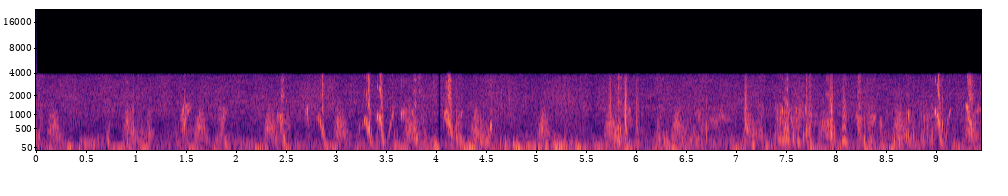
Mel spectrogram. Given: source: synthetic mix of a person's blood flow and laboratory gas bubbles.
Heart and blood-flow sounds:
Doppler ultrasound of blood flow; subclavian vein
0.00-0.07 s: bubbles
0.66-0.77 s: bubbles
0.88-1.19 s: bubbles
1.43-1.55 s: bubbles
1.81-1.92 s: bubbles
2.39-2.55 s: bubbles
2.68-2.76 s: bubbles
2.79-2.94 s: bubbles
3.19-3.92 s: bubbles
4.06-4.59 s: bubbles
5.75-5.96 s: bubbles
6.17-6.35 s: bubbles
6.43-7.01 s: bubbles
7.20-7.81 s: bubbles
7.88-8.15 s: bubbles
8.19-8.46 s: bubbles
8.54-9.15 s: bubbles
9.29-9.45 s: bubbles
From the record:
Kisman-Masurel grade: 232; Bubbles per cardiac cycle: several, 3 to 8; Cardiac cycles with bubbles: 50 to 99%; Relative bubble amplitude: moderate (0.250 to 0.450); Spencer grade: 3 (all of the cardiac periods contain showers or single bubble signals, but not dominating or overriding the cardiac motion signals); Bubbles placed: anywhere in the cardiac cycle

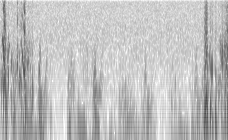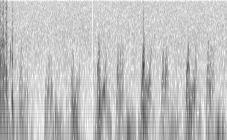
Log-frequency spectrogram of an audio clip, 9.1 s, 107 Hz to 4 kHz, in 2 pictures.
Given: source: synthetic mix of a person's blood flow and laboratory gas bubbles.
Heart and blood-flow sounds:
Doppler ultrasound of blood flow; precordium
0.00-0.68 s: bubbles
4.04-4.88 s: bubbles
From the record:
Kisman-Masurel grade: 222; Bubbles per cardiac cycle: several, 3 to 8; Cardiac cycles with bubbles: 10 to 50%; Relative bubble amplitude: moderate (0.250 to 0.450); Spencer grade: 2 (many but less than half of the cardiac periods contain bubble signals, singularly or in groups); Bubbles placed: only in the low amplitude regions of the cardiac cycle

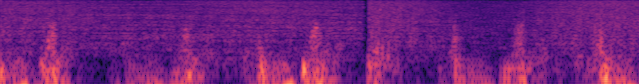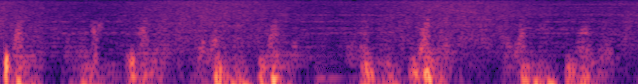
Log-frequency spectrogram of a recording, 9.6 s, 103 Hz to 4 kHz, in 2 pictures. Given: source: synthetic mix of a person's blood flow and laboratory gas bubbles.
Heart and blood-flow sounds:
Doppler ultrasound of blood flow; precordium
5.46-5.57 s: bubbles
From the record:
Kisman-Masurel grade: 111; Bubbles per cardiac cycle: 1 to 2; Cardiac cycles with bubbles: 1 to 10%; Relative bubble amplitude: barely perceptible (0.100 to 0.250); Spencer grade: 1 (occasional bubble signal discernible with the cardiac motion signal, with majority of cardiac periods free of bubbles); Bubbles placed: anywhere in the cardiac cycle

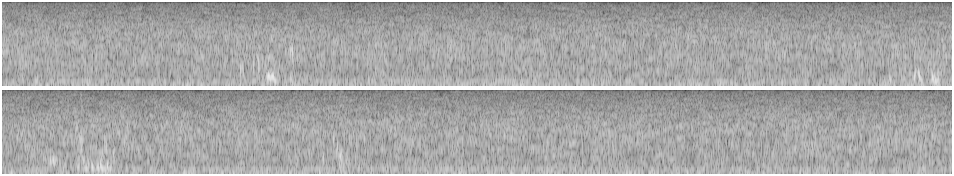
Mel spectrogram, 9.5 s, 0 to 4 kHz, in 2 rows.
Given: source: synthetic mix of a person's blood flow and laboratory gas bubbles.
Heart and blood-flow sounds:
Doppler ultrasound of blood flow; subclavian vein
1.17-1.49 s: bubbles
4.41-4.77 s: bubbles
4.96-5.34 s: bubbles
6.28-6.54 s: bubbles
From the record:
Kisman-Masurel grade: 221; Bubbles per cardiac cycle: several, 3 to 8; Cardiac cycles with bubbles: 10 to 50%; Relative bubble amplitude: barely perceptible (0.100 to 0.250); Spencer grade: 2 (many but less than half of the cardiac periods contain bubble signals, singularly or in groups); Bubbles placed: anywhere in the cardiac cycle

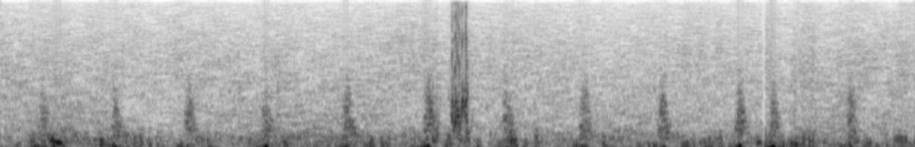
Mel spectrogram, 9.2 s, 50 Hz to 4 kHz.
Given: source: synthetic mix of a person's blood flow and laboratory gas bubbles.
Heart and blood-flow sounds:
Doppler ultrasound of blood flow; subclavian vein
4.28-4.42 s: bubbles
4.49-4.74 s: bubbles
From the record:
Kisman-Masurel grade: 211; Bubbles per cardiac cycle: several, 3 to 8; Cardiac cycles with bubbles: 1 to 10%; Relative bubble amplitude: barely perceptible (0.100 to 0.250); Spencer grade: 1 (occasional bubble signal discernible with the cardiac motion signal, with majority of cardiac periods free of bubbles); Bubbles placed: anywhere in the cardiac cycle

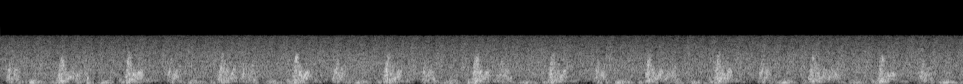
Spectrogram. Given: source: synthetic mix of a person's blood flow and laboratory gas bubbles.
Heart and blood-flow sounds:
Doppler ultrasound of blood flow; precordium
no bubbles
From the record:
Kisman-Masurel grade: 000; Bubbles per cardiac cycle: 0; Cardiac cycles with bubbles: 0%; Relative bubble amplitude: no bubbles discernible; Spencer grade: 0 (complete lack of bubble signals)

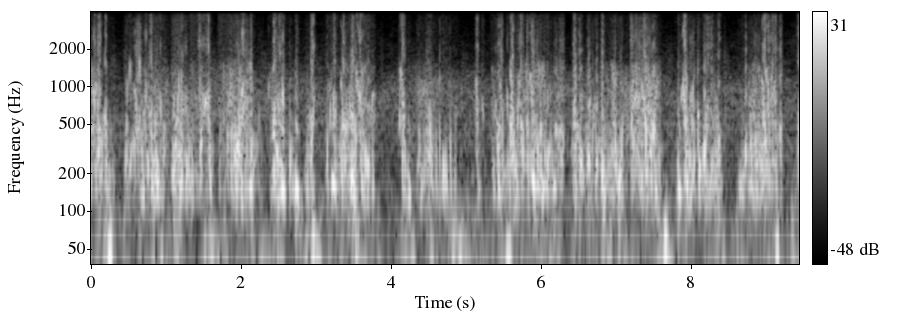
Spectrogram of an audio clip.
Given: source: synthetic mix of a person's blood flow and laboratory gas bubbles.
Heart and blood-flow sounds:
Doppler ultrasound of blood flow; subclavian vein
0.00-0.33 s: bubbles
0.43-1.65 s: bubbles
1.68-2.30 s: bubbles
2.35-2.81 s: bubbles
2.84-3.01 s: bubbles
3.11-3.80 s: bubbles
4.08-4.90 s: bubbles
5.11-5.25 s: bubbles
5.32-6.32 s: bubbles
6.40-7.63 s: bubbles
7.78-8.43 s: bubbles
8.61-9.24 s: bubbles
9.40-9.45 s: bubbles
From the record:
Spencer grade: 4 (maximum detectable bubble signal sounding continuously throughout systole and diastole of every cardiac period, and overriding the amplitude of the normal cardiac signals); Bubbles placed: anywhere in the cardiac cycle

